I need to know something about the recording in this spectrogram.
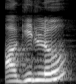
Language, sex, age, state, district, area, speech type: Nepali, female, 60+, West Bengal, Kalimpong, rural, read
